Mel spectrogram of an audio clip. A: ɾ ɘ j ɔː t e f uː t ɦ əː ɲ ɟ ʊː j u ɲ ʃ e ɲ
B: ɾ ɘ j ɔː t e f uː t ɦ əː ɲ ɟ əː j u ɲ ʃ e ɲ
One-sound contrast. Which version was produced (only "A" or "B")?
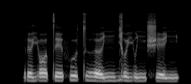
A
